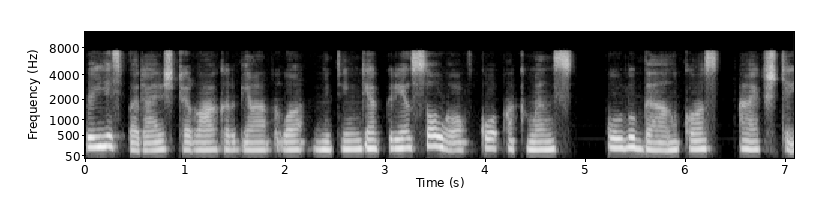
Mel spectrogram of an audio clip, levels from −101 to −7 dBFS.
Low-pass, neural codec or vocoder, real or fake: 7.2 kHz; codec, 16 kHz, 1 kbps, FunCodec, trained on Chinese and English, 50 frames a second; fake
